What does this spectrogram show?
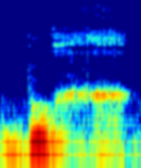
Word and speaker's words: Buch: It is called Buch. Buch. Buch means book. So as you can tell, it's a little bit deeper and more rough. So that's why we call it the harsh CH sound.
